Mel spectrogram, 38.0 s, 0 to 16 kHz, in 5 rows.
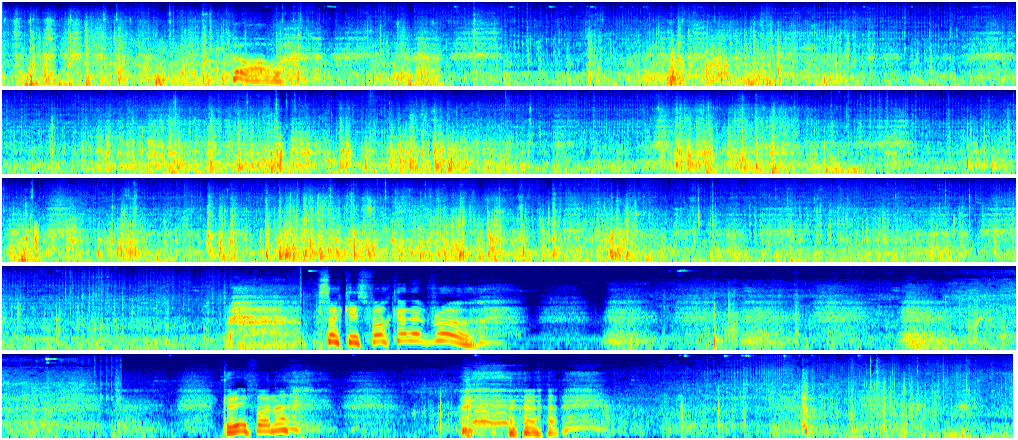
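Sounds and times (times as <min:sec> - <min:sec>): bike rattling over bumps: 0:00.0 - 0:25.6, 0:27.3 - 0:32.0, 0:32.6 - 0:38.0
tyres crunching over dirt: 0:00.0 - 0:25.8, 0:33.5 - 0:38.0.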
